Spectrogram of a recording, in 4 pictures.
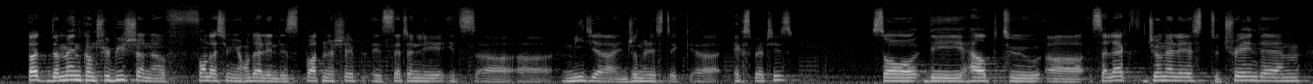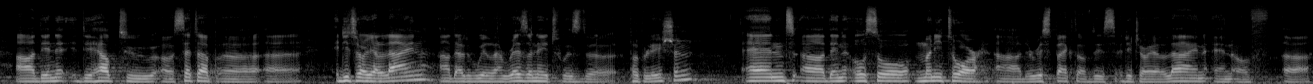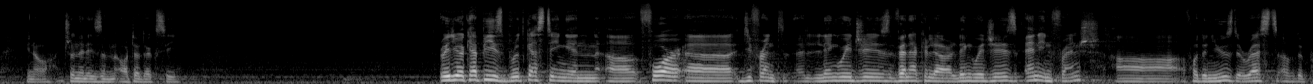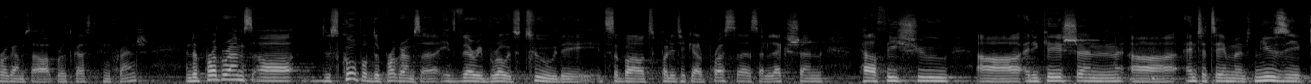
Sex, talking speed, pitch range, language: male, 140 wpm, 135-165 Hz, English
